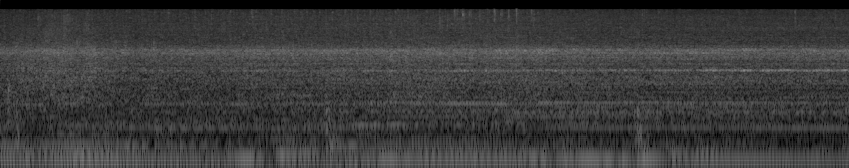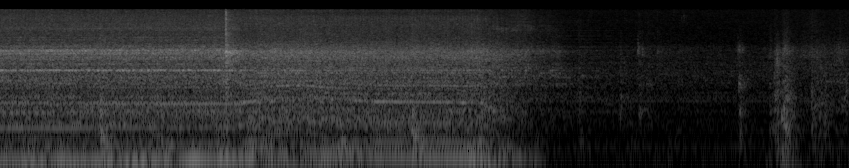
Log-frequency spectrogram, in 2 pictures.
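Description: Minivan engine idling steadily with a faint high whine, then switched off about three-quarters of the way through; a few faint clicks follow near the end.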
